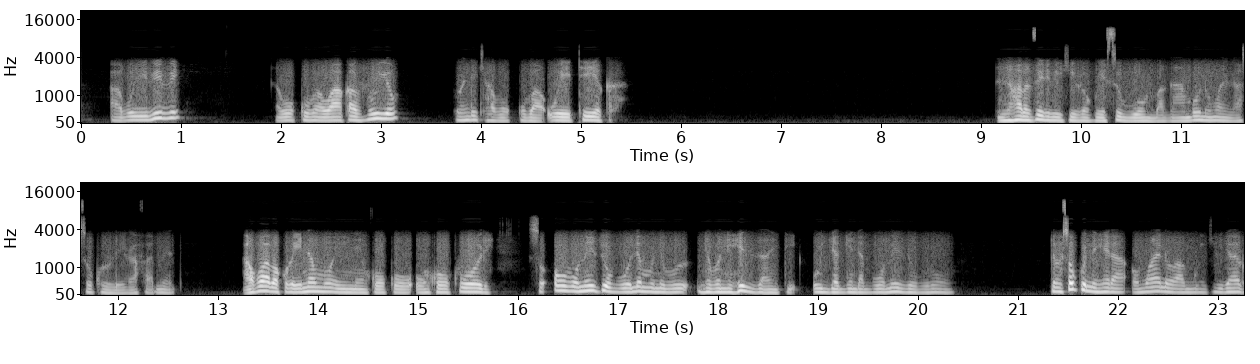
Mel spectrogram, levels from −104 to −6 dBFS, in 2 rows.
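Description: Speech with dull, flickering treble and a gritty, aliased edge throughout, likely from heavy Bluetooth SBC compression, which fits a starved bit pool near 48 kbps.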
